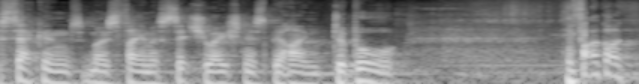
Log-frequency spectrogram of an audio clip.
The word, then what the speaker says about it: Debord: How do you pronounce the name d-e-b-o-r-d, de board?" I said "Debord." "All right, Debord. Okay, good."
